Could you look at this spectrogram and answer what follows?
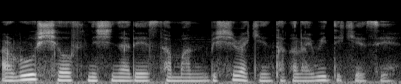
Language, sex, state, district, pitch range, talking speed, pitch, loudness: Nagamese, female, Nagaland, Dimapur, 165-185 Hz, 195 wpm, 170 Hz, -18 LUFS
